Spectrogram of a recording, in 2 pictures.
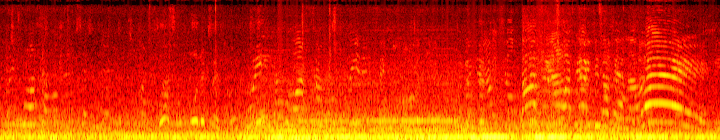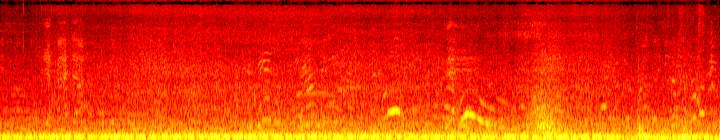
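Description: Boat engine running steadily at low speed, a constant low hum, with voices in the background. The voices include a drawn-out call about halfway through.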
